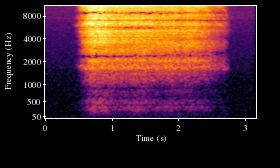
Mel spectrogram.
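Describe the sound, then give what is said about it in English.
A single long, deep breath drawn in through the nose or mouth during a calming bedtime breathing exercise: a steady, soft airy hiss that rises quickly, holds evenly for about two seconds, then stops, with quiet before and after. “Snuggle up to your pillow or favorite stuffed animal. And take a nice, big breath in with me.”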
